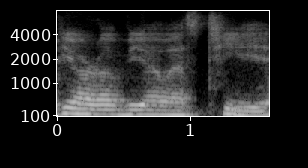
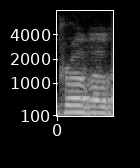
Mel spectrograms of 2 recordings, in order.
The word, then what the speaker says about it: Provost: his name is spelled p-r-o-v-o-s-t and i i think i've heard you pronounce it as provo and leave the st off is it provo or provost it's actually provo but it's when you're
